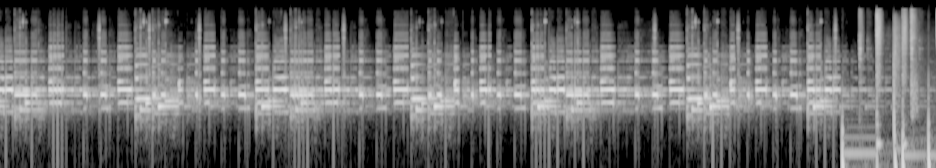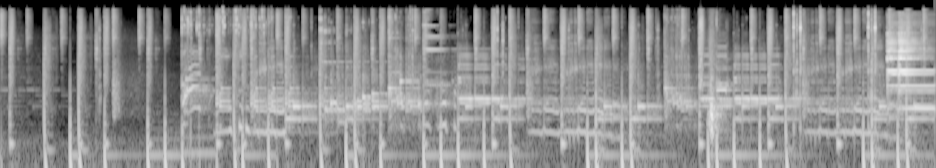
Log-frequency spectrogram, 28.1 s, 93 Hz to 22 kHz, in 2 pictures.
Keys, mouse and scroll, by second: 1.6 click, 2.3 click, 3.2 click, 4.3 click, 9.2 click, 9.8 click, 11.1 click, 12.5 click, 15.7 click, 16.9 click, 19.5 click, 22.6 click, 26.8 click.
